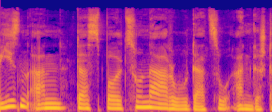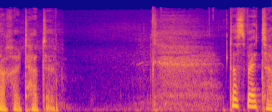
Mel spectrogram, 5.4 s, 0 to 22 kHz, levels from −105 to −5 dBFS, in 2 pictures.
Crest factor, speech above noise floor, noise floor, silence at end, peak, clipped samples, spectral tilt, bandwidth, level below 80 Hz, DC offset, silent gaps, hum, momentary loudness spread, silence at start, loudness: 16 dB; 37 dB; -59 dBFS; 0 s; -8 dBFS; under 0.1%; -4.5 dB/octave; 16.5 kHz; -52 dBFS; under 0.1%; none; none; 13 LU; 0 s; -23 LUFS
